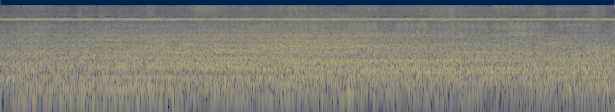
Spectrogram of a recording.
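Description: Crickets chirring in one continuous high tone over a steady low rumbling noise.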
